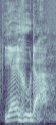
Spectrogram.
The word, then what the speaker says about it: Yehuda: Now, in Hebrew, you pronounce Judah as Yehuda. You take that over to the Greek, and you get Eudas. And in English, we say Judas.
